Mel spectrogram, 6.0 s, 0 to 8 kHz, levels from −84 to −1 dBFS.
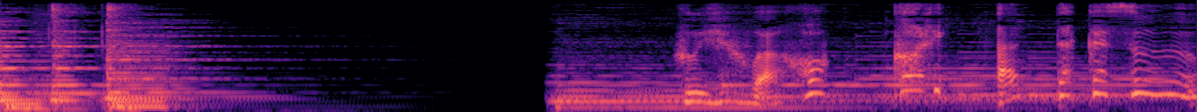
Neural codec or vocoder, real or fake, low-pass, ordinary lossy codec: none; real; 7.2 kHz; none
